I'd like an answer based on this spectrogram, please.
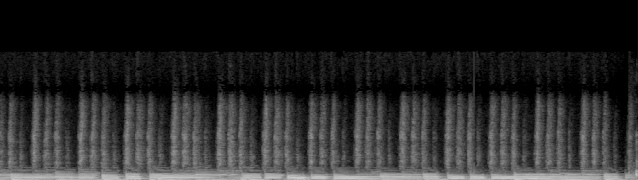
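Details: Steady band music with plucked guitar and bass; no animal sounds.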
